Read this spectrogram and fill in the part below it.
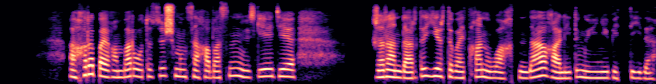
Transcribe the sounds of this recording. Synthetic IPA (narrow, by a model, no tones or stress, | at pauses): ɑχəɾəpʰɑjʁɑmbɑɾwo̞t̪əzʏʃməɴsɑχɑbɑsənwɵzɡʲe̞d̪e̞ | ʒ̥ɑɾɑnd̪ɑɾd̪əje̞ɾt̪ɪpɑjt̪̚qɑnwɑqə̥t̪ənd̪ɑʁɑlijd̪ɪŋʏjɪne̞be̞t̪ːe̞jd̪ɪ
